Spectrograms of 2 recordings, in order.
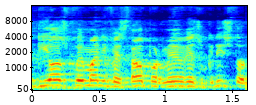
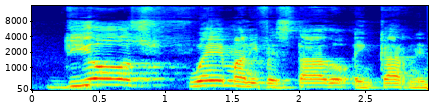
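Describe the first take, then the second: First: Said in the usual way. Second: Slow, deliberate stress on manifestado en carne; slow, weighty correct quote, leaning on "carne"; emphatic correction. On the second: Shown as a demonstration. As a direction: spell out "en carne" word by word.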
